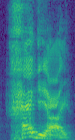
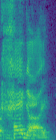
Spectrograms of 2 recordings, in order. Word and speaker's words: Haggai: Another name that we often mispronounce is another Old Testament prophet, Haggai. Okay, or Haggai. It begins with a het.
